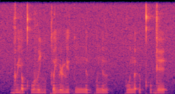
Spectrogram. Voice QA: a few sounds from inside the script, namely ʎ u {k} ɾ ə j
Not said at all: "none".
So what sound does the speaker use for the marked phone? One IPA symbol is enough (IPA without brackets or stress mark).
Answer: k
